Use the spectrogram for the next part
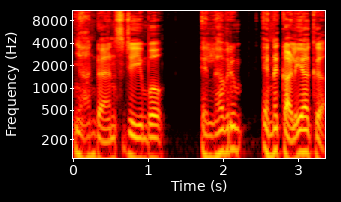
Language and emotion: Malayalam, sad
